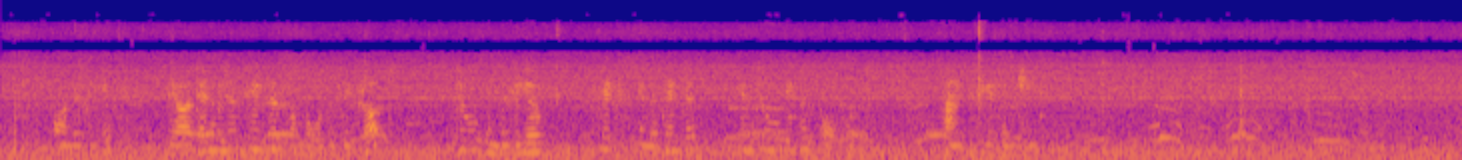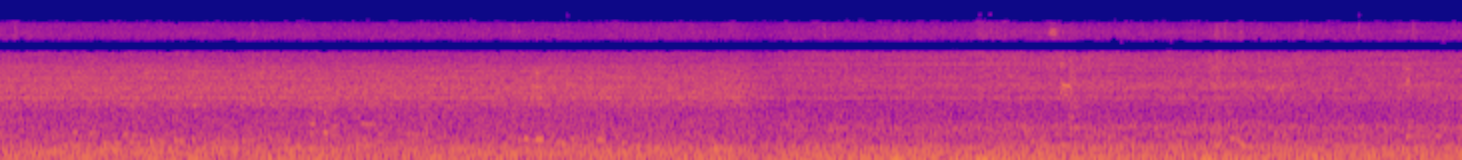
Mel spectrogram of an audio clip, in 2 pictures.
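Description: A jet engine hums steadily, heard from inside an aircraft cabin.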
